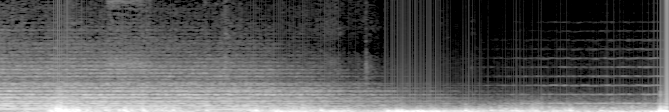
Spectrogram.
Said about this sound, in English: Yesterday's thunderstorm had continued overnight, culminating in a rush hour derecho that flattened trees and brought traffic to a stop.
